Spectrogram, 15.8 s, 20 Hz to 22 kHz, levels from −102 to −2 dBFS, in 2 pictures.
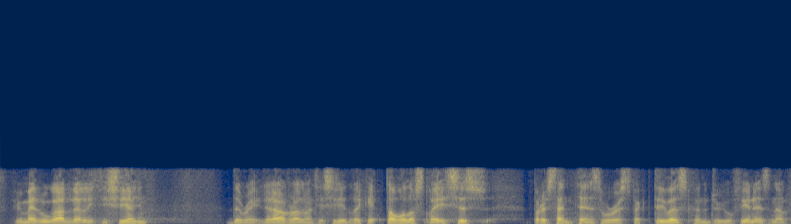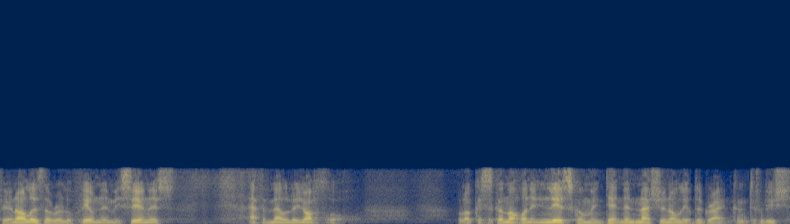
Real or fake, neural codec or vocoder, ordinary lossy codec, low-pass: fake; codec, 16 kHz in and 24 kHz out, 0.4 kbps, LongCat-Audio-Codec, fine tuned four codebook decoder; none; 5.4 kHz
